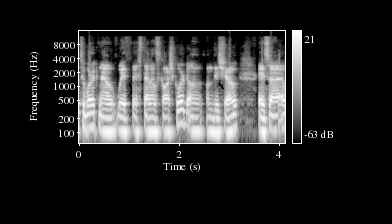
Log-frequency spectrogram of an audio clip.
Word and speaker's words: Skarsgård: I wish I could pronounce his last name the way Like you just did. I know. I've been calling him Skarsgård. Skarsgård. Wrong. I just realized how wrong I've been saying it.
